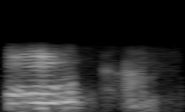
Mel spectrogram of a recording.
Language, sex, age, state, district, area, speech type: Marathi, female, 30-45, Maharashtra, Sindhudurg, rural, conversation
